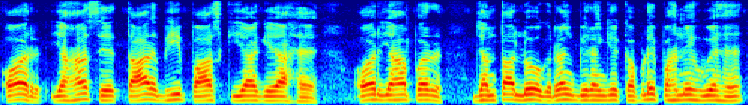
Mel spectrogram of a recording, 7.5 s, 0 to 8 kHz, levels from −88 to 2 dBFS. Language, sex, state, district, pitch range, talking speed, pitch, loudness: Hindi, male, Jharkhand, Palamu, 135-155 Hz, 160 wpm, 145 Hz, -13 LUFS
